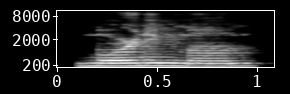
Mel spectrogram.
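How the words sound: The voice is low and deep.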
